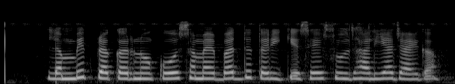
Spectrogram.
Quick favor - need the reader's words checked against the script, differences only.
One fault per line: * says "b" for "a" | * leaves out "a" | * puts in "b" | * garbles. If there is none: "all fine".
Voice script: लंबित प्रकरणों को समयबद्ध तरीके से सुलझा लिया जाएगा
all fine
